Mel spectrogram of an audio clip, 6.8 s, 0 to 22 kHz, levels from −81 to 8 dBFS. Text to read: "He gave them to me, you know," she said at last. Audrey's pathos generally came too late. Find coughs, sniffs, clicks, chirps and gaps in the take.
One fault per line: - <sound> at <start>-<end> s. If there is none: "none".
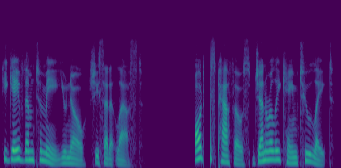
- dropout at 4.1-4.2 s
